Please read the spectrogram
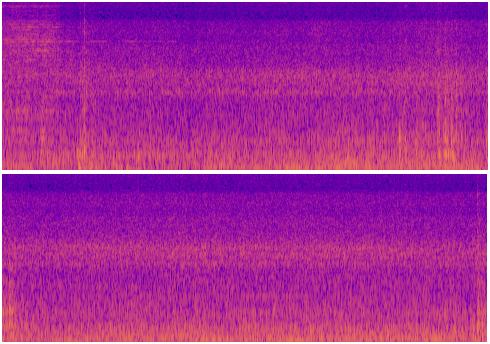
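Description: A steady low hum of workshop background. Over it come a few clicks and knocks, about a second in and again around the middle, as a biscuit joiner is handled on a bench.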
